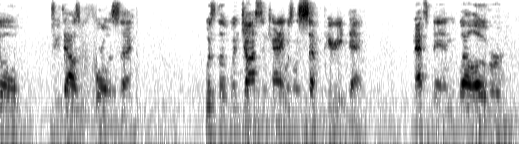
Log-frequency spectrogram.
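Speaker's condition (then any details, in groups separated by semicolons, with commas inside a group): No condition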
